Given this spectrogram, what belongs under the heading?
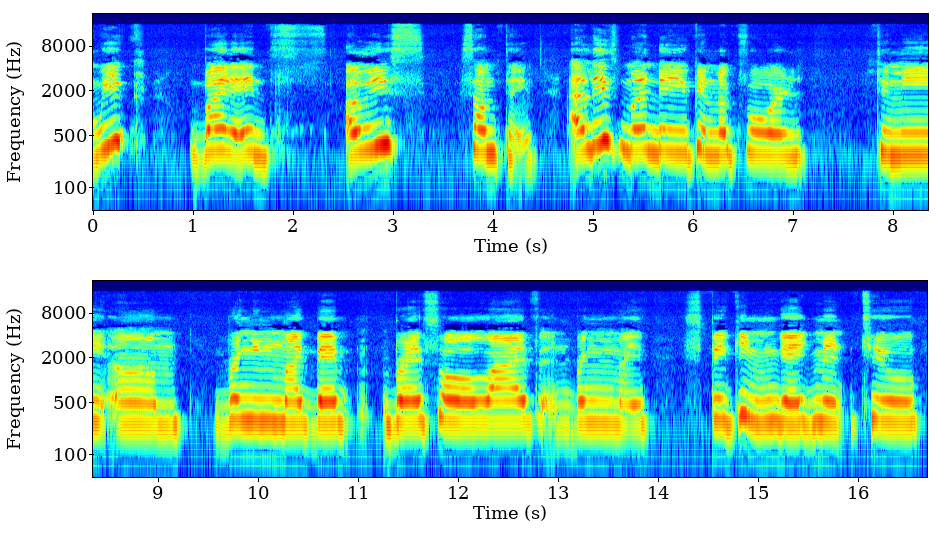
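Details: Adult female living with cerebral palsy speaking in a daily vlog; no specific speech disorder named; speech in cerebral palsy (possible dysarthria).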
